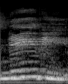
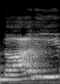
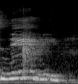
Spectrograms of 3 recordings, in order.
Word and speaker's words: nary: The last word of the day is neri and not nari, which we actually call it in Hindi. The word is neri.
